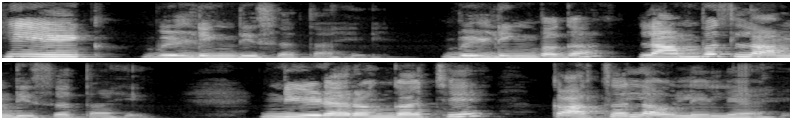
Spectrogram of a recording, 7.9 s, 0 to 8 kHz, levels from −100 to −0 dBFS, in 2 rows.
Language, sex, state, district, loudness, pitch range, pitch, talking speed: Marathi, female, Maharashtra, Solapur, -18 LUFS, 190-235 Hz, 210 Hz, 120 wpm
